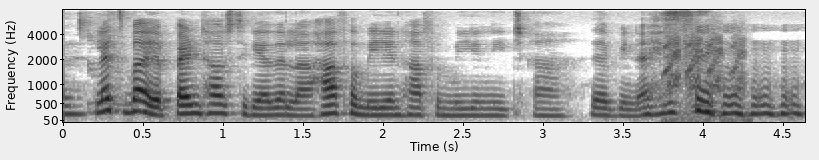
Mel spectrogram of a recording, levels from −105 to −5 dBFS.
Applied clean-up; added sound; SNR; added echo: none; Bird; 9 dB; none.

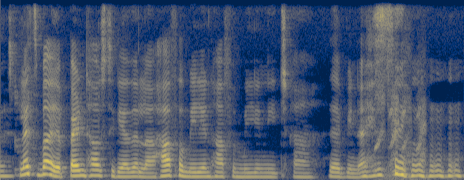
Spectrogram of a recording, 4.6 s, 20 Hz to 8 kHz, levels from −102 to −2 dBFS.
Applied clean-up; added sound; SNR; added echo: neural mask model Resemble Enhance denoiser.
